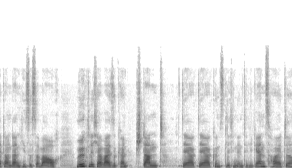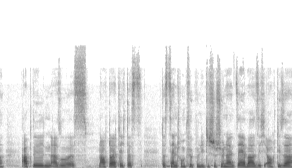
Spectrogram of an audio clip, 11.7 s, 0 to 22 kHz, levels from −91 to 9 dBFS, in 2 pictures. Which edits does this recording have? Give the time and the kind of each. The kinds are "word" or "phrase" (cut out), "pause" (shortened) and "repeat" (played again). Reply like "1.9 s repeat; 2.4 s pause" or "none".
2.5 s phrase; 3.9 s repeat; 7.8 s phrase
